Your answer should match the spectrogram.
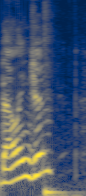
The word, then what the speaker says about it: Bellingham: And if I understand correctly, I've been taught this by some other fellow UK people there, that Bellingham over there is pronounced Bellingham. Bellingham. He kept saying, you guys aren't from Bellingham, you're from Bellingham. It's Bellingham.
